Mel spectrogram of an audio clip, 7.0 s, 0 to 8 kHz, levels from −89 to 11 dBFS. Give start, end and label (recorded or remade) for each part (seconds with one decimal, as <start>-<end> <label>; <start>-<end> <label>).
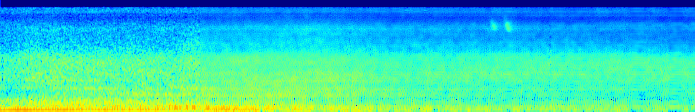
0.0-2.0 recorded; 2.0-7.0 remade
